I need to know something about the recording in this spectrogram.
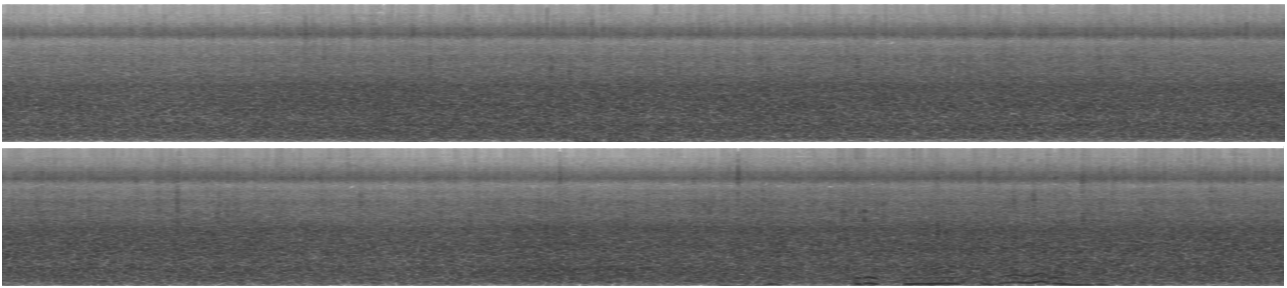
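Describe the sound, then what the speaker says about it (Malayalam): Heavy rain pours steadily over Amaravila near Neyyattinkara, a dense, unbroken hiss that holds at an even level for the whole stretch, with no voices. "നല്ല കനത്ത മഴയാണ് ഈ പ്രദേശങ്ങളിൽ പെയ്യുന്നത്"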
